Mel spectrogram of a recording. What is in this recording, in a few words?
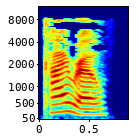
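"cairo", English, British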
